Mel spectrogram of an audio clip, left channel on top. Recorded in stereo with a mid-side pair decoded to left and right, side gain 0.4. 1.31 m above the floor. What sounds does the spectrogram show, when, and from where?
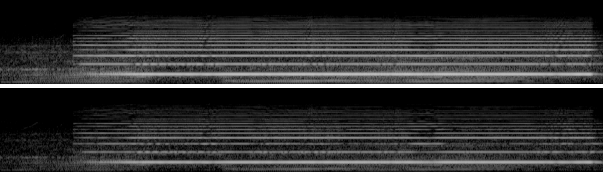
0.7 s a violin: 60° left, 4 m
